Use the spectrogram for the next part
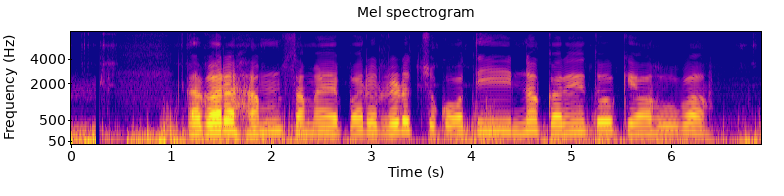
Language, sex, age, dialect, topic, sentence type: Hindi, male, 46-50, Kanauji Braj Bhasha, banking, question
